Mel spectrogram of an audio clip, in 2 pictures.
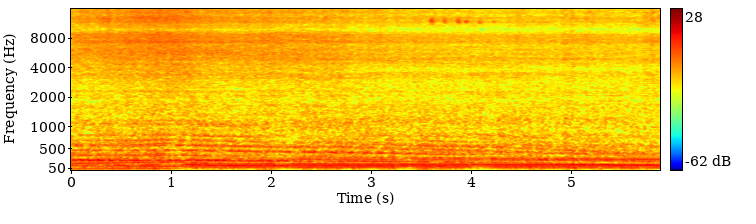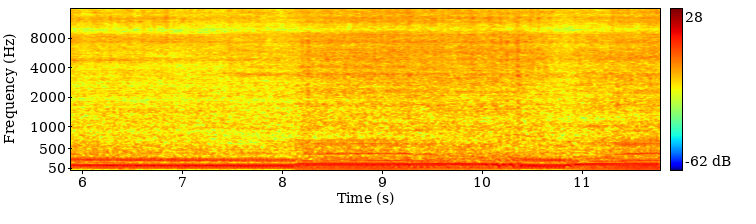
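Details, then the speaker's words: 2018 Polaris Sportsman 570, previously in limp mode (code 520 194-2, open throttle safety switch) fixed with two resistors; engine light still on: revs step up, hold, drop, climb again cleanly, no stumble; out of limp mode. "all right engine light's still on but see if this [Music] works seems good it's not in limp mode anymore"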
